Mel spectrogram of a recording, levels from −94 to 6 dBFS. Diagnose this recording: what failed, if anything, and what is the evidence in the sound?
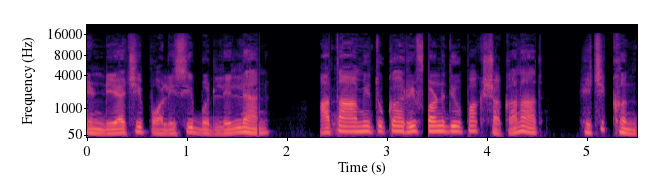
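Two abrupt dropouts cut through the speech: a brief hole from 1.70 to 1.72 s (about 23 ms) and a longer gap from 3.35 to 3.41 s (about 62 ms). Each is a block of digital silence, with the audio snapping to silence and back with no fade. The failure sits at the driver or buffer stage: most likely the output buffer wasn't filled in time. The first gap's length fits a 1024-sample buffer.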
